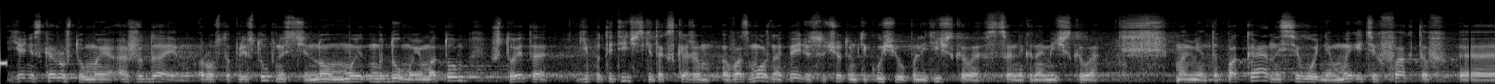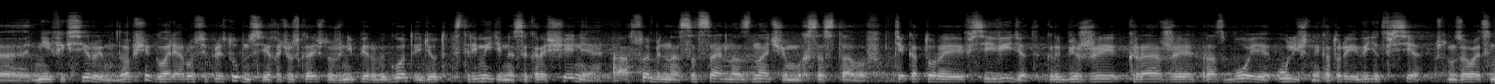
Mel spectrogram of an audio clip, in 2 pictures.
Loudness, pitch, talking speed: -26 LUFS, 130 Hz, 140 wpm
